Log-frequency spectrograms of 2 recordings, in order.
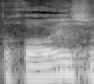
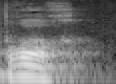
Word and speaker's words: Broich: Aber Tim sagt Bräuch und du sagst Bruch. Da hört man dann den Eifler. – Aber heißt das nicht, das schreibt man doch auch Bräuch. B-R-O-I-C-H. – Ich meine, laut Lautschrift, dingsbumsmäßig wäre es dann ein langes O, aber ich kann das nochmal genau aufrecherchieren.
